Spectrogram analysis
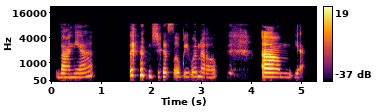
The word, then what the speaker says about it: Wanja: So my DJ name is, and once again, my name is pronounced Vanya, just so people know.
